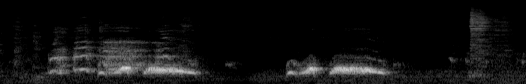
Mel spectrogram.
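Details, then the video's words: Derkuku, the spotted dove, giving two rich cooing phrases about two seconds apart, the first fuller and buzzier, the second a clean short note into a longer coo, then a brief hiss. "SUARA BURUNG DERKUKU / CUKURUKUK KUK GERUK"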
